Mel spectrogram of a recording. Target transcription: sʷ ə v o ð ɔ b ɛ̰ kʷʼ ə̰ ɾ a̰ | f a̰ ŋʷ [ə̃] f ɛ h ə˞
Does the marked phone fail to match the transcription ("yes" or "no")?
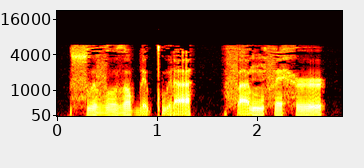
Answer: no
